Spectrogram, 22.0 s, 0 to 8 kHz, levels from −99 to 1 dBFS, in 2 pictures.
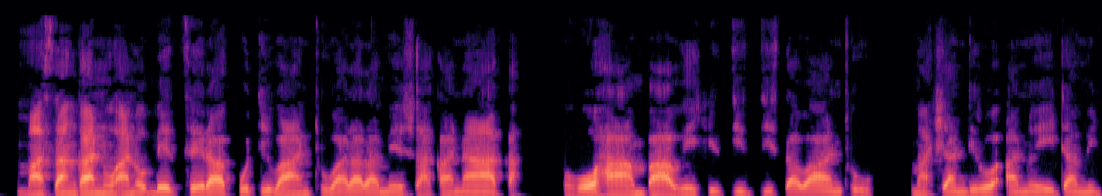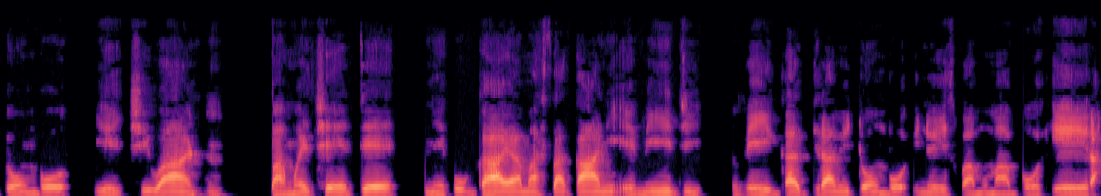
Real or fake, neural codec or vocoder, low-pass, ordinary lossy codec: real; none; 7.2 kHz; MP3, 48 kbps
